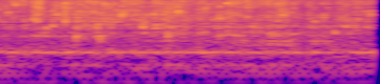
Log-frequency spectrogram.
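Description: Tap water runs steadily into a pot for chicken and dumplings, a continuous close splashing stream for two seconds with no talk.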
